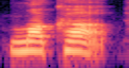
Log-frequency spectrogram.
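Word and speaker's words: mockup: So, with this one, you just have to pay attention to the stress. So, we say mock up, not mock up. So, the stress is on the first syllable, mock up.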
